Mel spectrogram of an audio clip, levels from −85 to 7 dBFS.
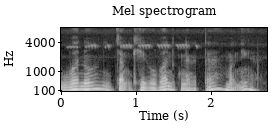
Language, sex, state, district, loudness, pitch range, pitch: Garo, male, Meghalaya, South Garo Hills, -16 LUFS, 100-145 Hz, 120 Hz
